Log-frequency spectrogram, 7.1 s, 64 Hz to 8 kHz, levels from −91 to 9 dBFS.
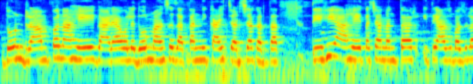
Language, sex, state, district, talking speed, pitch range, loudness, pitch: Marathi, female, Maharashtra, Aurangabad, 135 wpm, 245-265 Hz, -14 LUFS, 255 Hz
